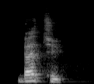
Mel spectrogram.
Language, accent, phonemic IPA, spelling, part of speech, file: French, Canada, /ba.ty/, battus, verb, LL-Q150 (fra)-battus.wav
- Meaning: masculine plural of battu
